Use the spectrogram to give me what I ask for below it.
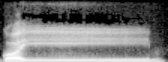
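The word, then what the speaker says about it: غ: আইনের পরে অক্ষরটা দেখতে পাচ্ছেন, এই অক্ষরটাকে বলা হয় গইন। এটাকেও তিন আলিফ পরিমাণে টান দিয়ে পড়তে হয়। যেমন গইন। স্টার চিহ্ন রয়েছে, মুখ গোল হয়ে পড়বে, উচ্চারণ করার সময় মুখ গোল হয়ে যাবে।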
